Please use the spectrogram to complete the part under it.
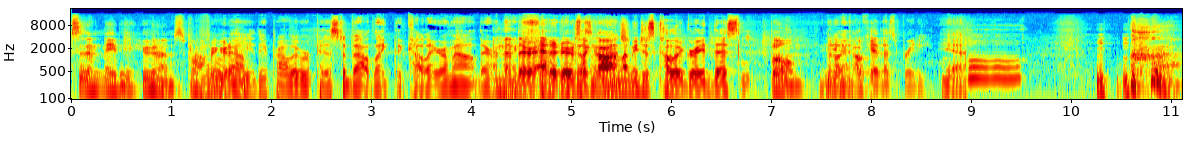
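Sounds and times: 
speech: 0.0s - 9.6s, 10.2s - 11.1s
person coughing after a drink went down the wrong pipe: 10.5s - 11.1s.

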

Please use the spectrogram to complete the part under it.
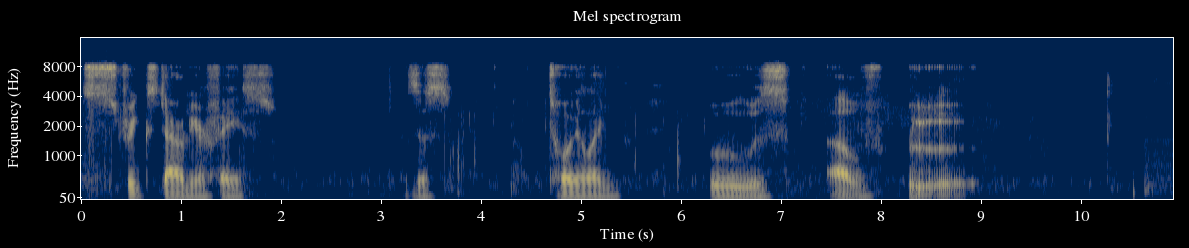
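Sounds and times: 
speech: 0.5s - 2.0s, 3.3s - 3.8s, 4.8s - 5.4s, 6.3s - 9.0s
faint clicks: 2.0s - 6.4s, 9.8s - 10.9s
loud throaty burp: 8.3s - 9.0s.

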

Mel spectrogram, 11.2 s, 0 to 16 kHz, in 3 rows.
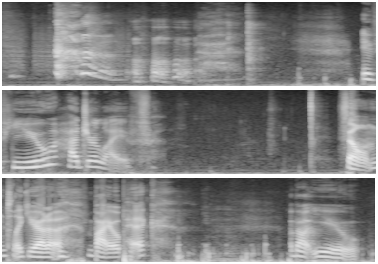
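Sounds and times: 
person coughing harshly after using a vape pen: 0.5s - 2.0s
speech: 3.6s - 5.3s, 7.2s - 9.2s, 10.4s - 11.1s.

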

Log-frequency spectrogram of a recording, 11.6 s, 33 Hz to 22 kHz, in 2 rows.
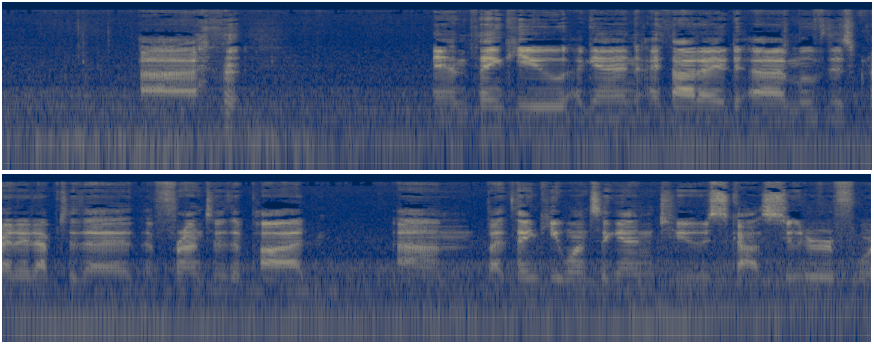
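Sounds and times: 
road noise inside a moving car: 0.0s - 11.5s
speech: 0.9s - 1.8s, 2.9s - 11.5s.

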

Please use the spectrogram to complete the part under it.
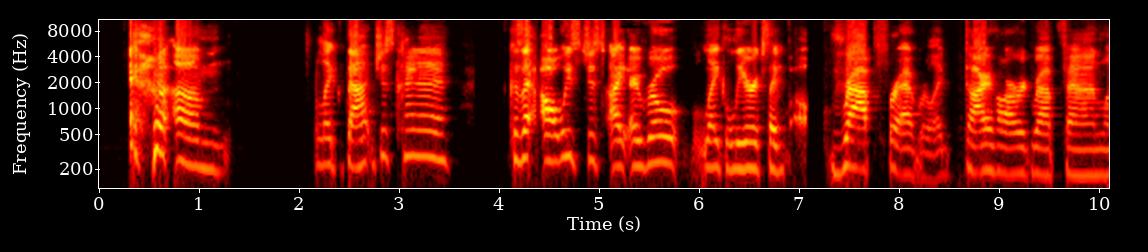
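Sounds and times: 
person coughing with throaty rasp: 0.3s - 0.9s
speech: 0.6s - 1.4s, 2.2s - 10.1s.

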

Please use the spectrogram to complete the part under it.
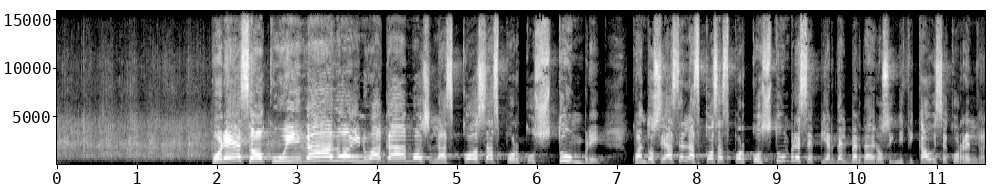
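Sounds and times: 
audience applauding: 0.0s - 2.0s
speech: 2.0s - 11.5s.

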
